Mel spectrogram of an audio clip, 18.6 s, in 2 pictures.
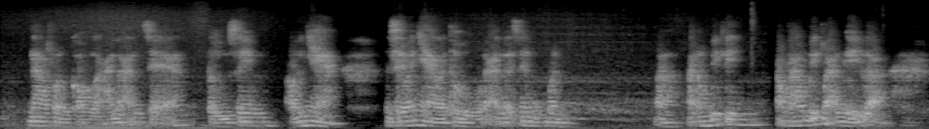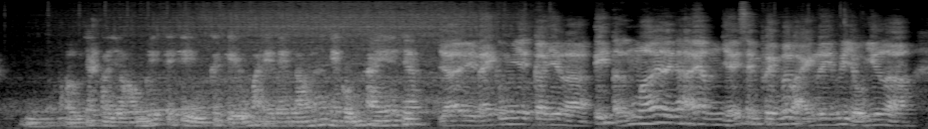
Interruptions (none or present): none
